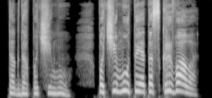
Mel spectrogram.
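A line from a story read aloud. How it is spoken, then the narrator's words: Shouting. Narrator (Russian): закричал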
